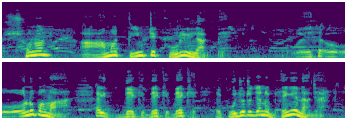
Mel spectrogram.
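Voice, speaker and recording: Man acting creaky-voiced, halting middle-aged father. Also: fairly high pitch, sing-song, heavily acted. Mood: fussing. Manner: hesitant, halting, repeats words. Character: kindly, fussy middle-aged widowed father on holiday. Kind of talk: Bengali radio drama acting.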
